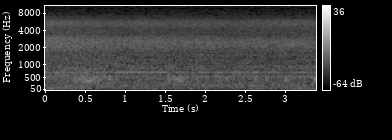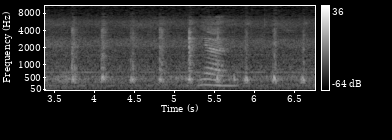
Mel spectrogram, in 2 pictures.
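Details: Steady hiss and hum, then rapid rhythmic whooshing pulses around 160 a minute: a fetal heartbeat picked up at home by a pregnant woman using a handheld fetal Doppler with gel on the belly; within the normal range.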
